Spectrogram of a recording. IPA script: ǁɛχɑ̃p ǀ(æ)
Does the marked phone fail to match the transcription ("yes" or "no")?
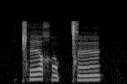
yes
